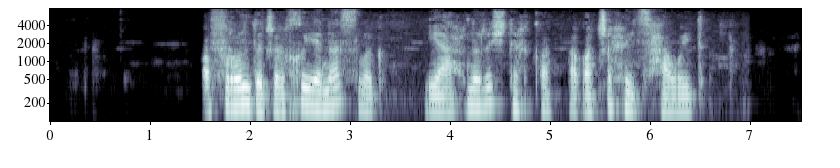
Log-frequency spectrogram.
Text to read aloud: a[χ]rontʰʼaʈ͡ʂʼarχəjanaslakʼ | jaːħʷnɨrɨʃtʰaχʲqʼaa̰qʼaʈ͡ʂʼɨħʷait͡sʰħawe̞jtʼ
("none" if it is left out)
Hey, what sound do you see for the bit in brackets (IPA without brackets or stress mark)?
f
